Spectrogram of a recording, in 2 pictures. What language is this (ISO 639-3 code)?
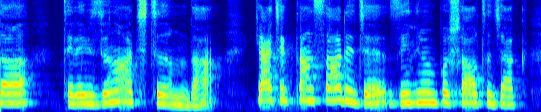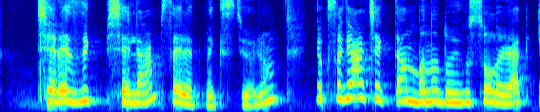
tur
